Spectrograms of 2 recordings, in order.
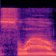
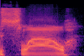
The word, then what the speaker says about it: Slough: So what's the and I always call it slough. You don't have to pronounce it the way James pronounces it. There's fine, slough.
